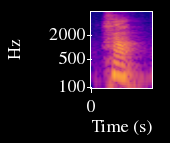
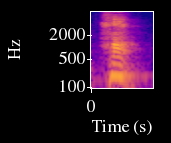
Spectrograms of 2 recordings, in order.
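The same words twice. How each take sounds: The two takes are said the same way.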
